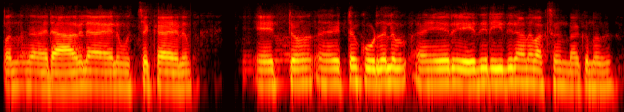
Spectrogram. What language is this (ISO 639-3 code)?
mal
